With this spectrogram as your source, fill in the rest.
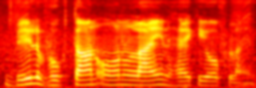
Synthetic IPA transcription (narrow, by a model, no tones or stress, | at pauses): bilbʱʊɡt̪aːnɔːnlaːɪnɦɛkiɔːpʰla̰ːɪn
